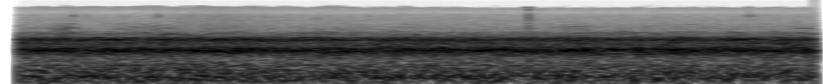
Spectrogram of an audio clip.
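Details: Thousands of geese flying overhead at night: a dense, unbroken chorus of overlapping honks forming a steady wash of sound, with no single call standing out, after a brief silent moment at the start.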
